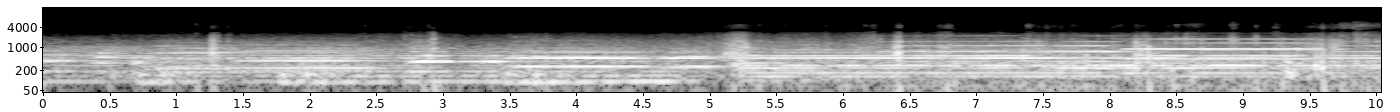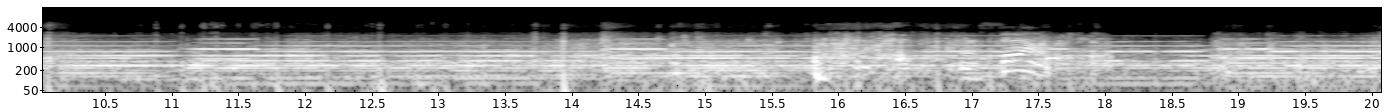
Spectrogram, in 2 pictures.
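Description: Dramatic orchestral score with long held brass and organ-like chords that shift every second or so. Short sharp impacts from a fistfight sound now and then under the music.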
